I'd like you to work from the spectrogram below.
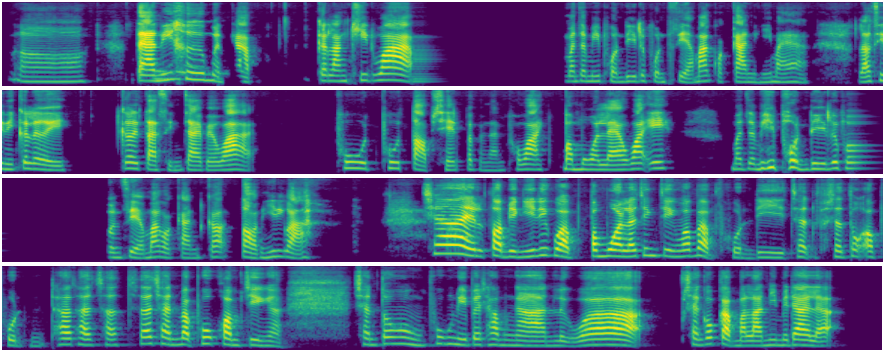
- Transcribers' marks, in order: distorted speech; laughing while speaking: "มีผล"
- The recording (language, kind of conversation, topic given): Thai, unstructured, คุณคิดอย่างไรกับการโกหกเพื่อปกป้องความรู้สึกของคนอื่น?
